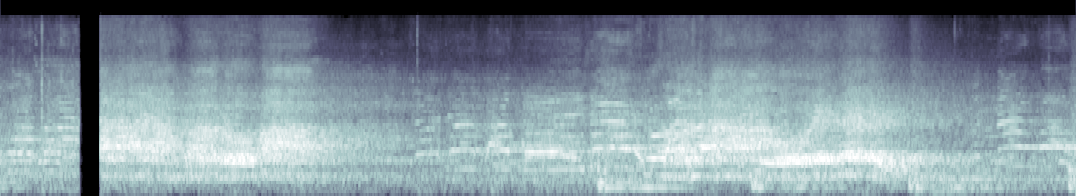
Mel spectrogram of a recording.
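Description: Young men shout together close by.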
